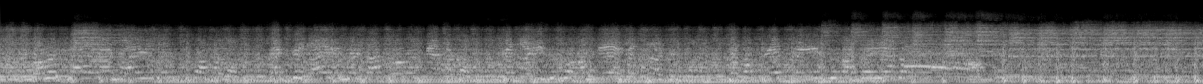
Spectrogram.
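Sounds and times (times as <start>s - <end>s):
band playing heavy metal: 0.0s - 12.0s.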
